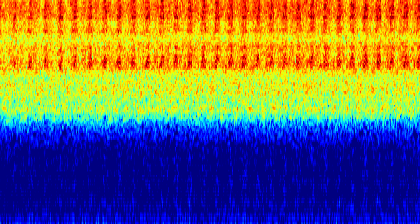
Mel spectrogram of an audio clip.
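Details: Toyohashi City, Japan: a treeful of abura zemi and kuma zemi, oily and bear cicadas, producing a loud, continuous buzzing hiss with a quick, rhythmic throbbing pulse.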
